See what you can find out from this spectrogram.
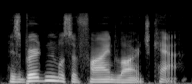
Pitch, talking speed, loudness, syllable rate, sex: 125 Hz, 220 wpm, -19 LUFS, 5.1 syllables/s, male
